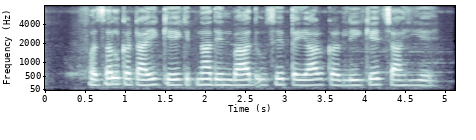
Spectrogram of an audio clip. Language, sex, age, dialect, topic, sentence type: Magahi, female, 18-24, Northeastern/Surjapuri, agriculture, question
